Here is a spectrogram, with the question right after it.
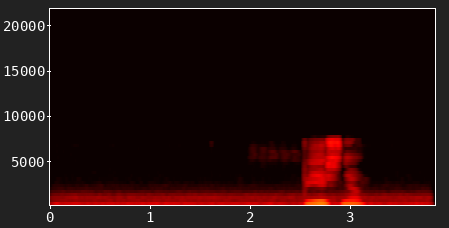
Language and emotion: Russian, neutral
